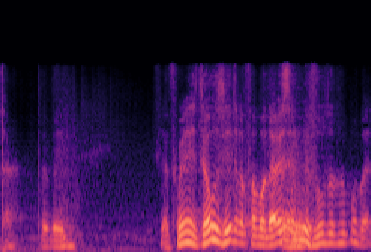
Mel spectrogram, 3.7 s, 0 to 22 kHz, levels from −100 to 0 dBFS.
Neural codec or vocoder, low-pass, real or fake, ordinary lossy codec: codec, 16 kHz, 0.5 kbps, X-Codec, HuBERT features, trained on balanced general audio; none; fake; none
